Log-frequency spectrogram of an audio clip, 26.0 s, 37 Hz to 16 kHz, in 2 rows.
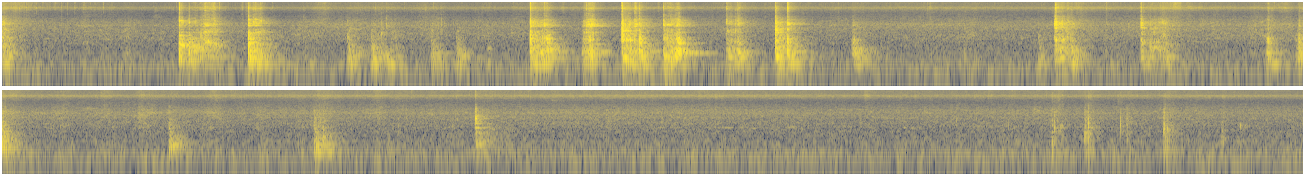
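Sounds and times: metal spatula scraping a wok: 1.8s - 4.6s, 5.2s - 8.7s, 10.4s - 12.0s, 12.6s - 13.3s.

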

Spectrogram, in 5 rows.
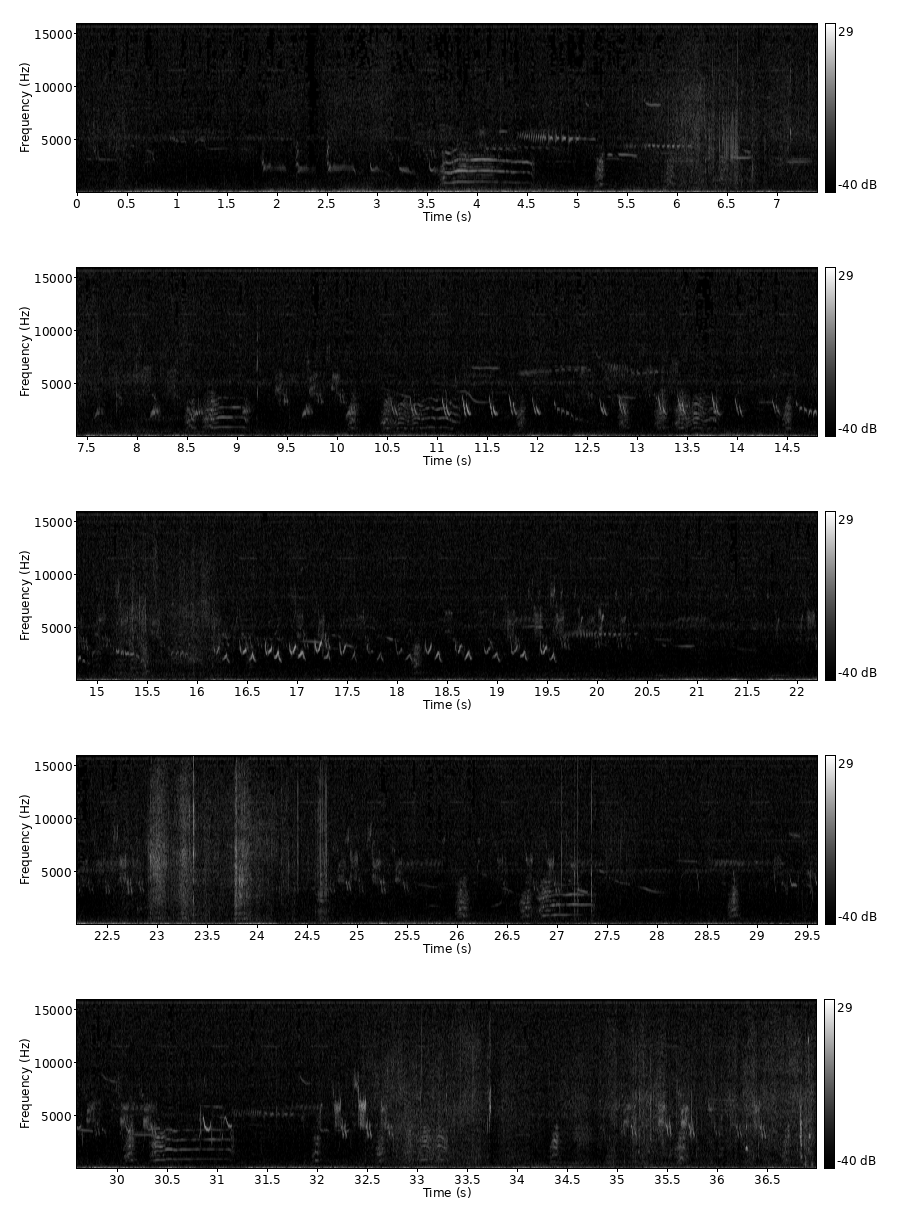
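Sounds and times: low wind rumble: 0.0s - 36.9s
coyotes yipping and howling: 3.4s - 19.6s, 25.8s - 27.6s, 28.3s - 36.9s
high-pitched animal yelps: 8.5s - 9.2s, 10.2s - 11.2s, 26.0s - 27.4s, 30.1s - 31.2s
steady low rumble: 27.4s - 36.9s.

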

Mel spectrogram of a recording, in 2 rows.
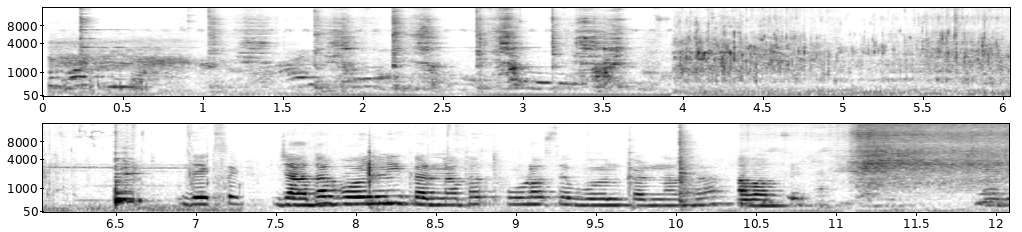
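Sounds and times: metal utensils clinking: 1.0s - 6.9s
water poured into a steel bowl: 3.9s - 6.6s.

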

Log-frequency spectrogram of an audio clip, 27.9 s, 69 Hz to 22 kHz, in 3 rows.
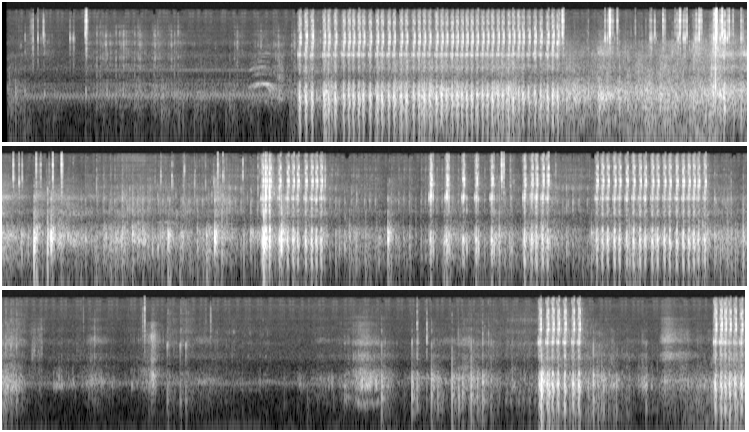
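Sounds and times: paintball markers firing: 3.6s - 13.5s, 14.2s - 18.2s, 25.4s - 26.0s, 27.5s - 27.9s.

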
